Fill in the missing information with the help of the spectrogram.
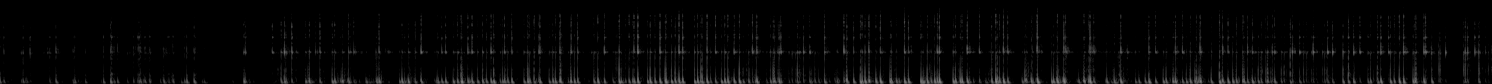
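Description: A tall, hollow silver aluminum spray bottle with a trigger sprayer is held in hand and tapped quickly with fingertips and nails. The result is a dense, fast rattle of short clicking taps with a low body and a steady bright ring. A brief pause comes near the start before the rapid tapping resumes and continues to the end.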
